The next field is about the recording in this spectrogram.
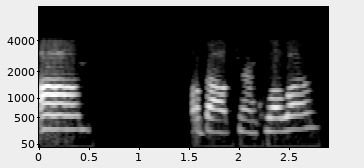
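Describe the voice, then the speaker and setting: A woman's voice: high-pitched, flat delivery, slow, dry recording. A woman calling in to a talk show, earnest and polite as she lays out her reasoning. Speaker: caller. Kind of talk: call-in commentary. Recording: tinny phone line.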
